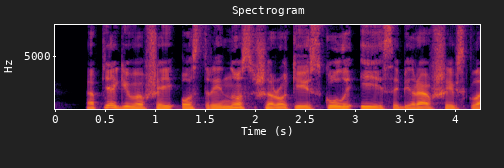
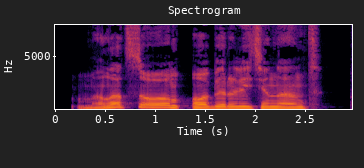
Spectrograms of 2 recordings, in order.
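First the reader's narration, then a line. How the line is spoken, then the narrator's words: Purring. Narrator (Russian): промурлыкал Гауптман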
